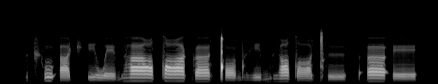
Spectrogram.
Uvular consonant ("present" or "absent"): absent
